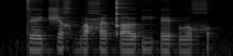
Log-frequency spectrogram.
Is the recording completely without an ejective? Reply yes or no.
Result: no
